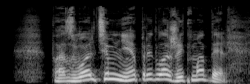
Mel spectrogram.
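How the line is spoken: Excited. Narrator (Russian): взволнованно заговорил Гуань

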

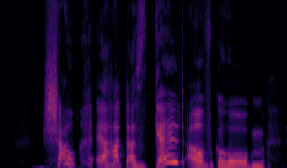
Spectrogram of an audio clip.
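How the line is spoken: Laughing call. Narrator (German): rief sie lachend

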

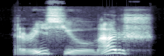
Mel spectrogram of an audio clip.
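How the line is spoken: Thunderous command. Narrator (Russian): скомандовал громовым голосом Осадчий

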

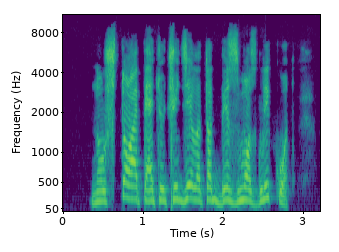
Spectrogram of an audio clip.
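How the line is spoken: Grumbling. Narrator (Russian): проворчал Мэдисон

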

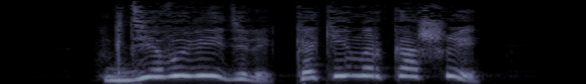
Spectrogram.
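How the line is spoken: Shouted. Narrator (Russian): выкрикнула Сашка

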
